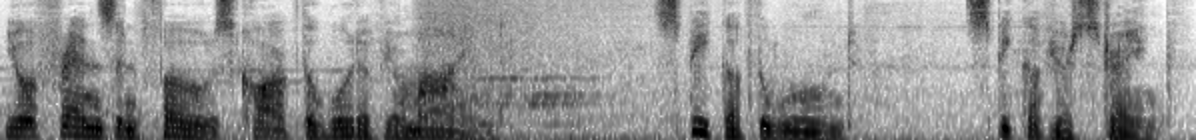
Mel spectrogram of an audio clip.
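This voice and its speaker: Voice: mid-range voice, slow, close to an everyday voice. An actor playing a serene, solemn alien mystic healer in a video game, speaking in ceremonial, cryptic phrases. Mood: grave, serene. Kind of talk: video game dialogue acting.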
